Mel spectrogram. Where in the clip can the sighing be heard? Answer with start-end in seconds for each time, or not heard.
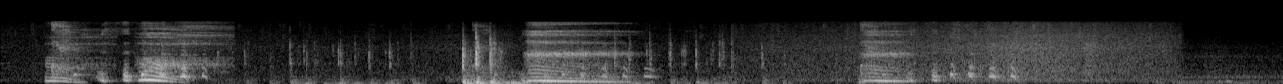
0.5-2.4, 5.2-6.4, 8.6-9.2.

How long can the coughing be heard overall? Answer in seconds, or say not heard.
5 s.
